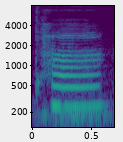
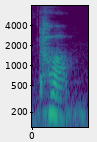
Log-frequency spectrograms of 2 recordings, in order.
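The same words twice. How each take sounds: First: It is said with the first tone. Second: It is said with the fourth tone. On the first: "The first is like neutral" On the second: "And fourth is"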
